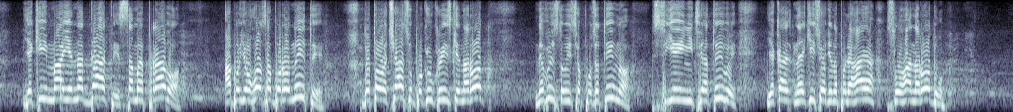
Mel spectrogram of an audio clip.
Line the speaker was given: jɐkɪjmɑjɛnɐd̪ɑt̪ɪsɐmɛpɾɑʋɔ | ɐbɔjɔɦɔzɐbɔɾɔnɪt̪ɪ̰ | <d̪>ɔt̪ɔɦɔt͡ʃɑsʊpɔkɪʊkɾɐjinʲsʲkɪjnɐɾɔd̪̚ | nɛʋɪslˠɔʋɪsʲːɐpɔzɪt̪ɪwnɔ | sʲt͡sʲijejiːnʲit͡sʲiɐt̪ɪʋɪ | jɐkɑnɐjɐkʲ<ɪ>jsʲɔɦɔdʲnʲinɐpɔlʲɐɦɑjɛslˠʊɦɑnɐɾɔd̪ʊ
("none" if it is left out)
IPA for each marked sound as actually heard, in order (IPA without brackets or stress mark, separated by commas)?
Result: d̪, i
